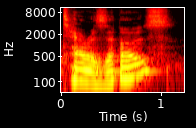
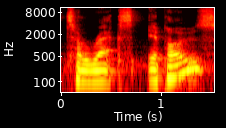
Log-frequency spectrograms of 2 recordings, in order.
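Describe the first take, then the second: First: The middle consonant is sounded as Z. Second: The middle consonant is sounded as KS. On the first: "pronounce the X like a Z" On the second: "otherwise it's"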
